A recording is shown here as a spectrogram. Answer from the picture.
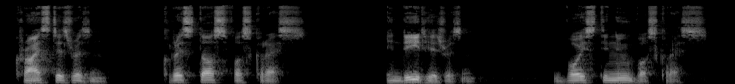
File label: Christ Is Risen Church Slavonic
